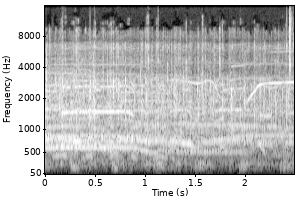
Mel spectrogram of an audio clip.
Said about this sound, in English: So Arteaga gets a nice applause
